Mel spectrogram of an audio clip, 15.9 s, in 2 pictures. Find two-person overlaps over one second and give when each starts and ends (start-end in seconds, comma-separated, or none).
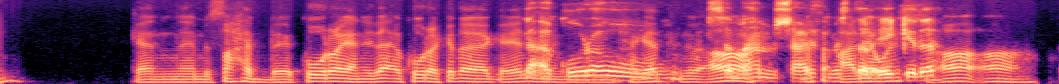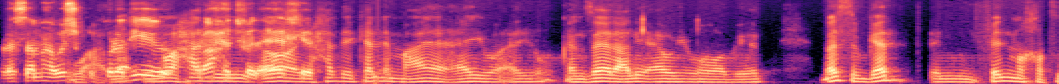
3.9-7.1, 8.4-10.5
